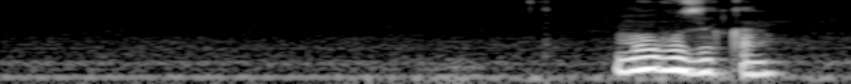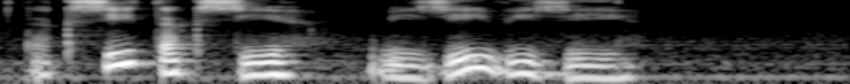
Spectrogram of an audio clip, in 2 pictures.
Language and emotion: Russian, neutral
